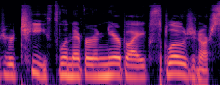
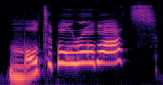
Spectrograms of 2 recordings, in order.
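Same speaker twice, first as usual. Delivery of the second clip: high, slow disbelief; can't believe what she's hearing; high and loud shocked question; incredulous; 13 semitones higher, 4 dB louder than usual. A narrator's reading. Era disbelieving the robot test.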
